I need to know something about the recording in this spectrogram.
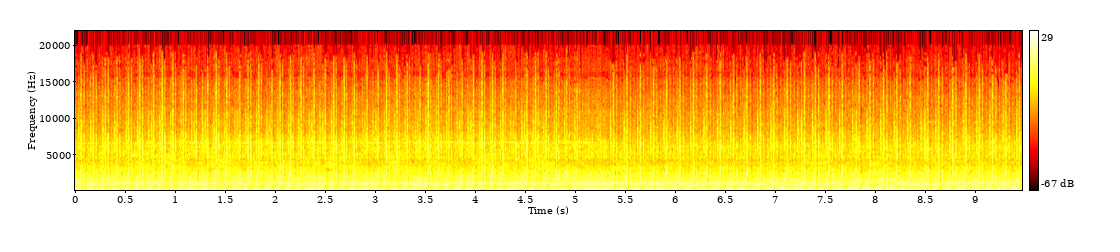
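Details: Mazda off-road truck with a swapped Volkswagen diesel engine on its first successful start: dense, regular diesel clatter at a steady, even idle. Normal diesel idle, though the injection pump still needs tweaking and some smoke was seen.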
